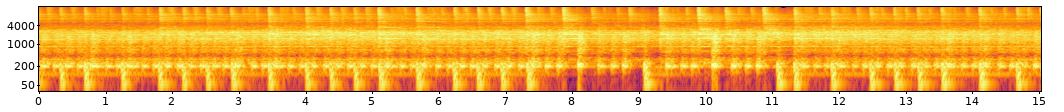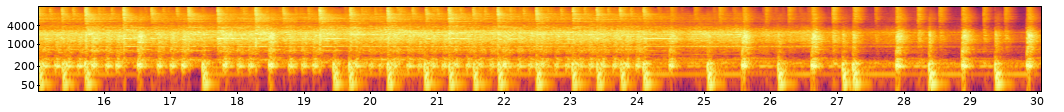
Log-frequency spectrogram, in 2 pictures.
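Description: Acoustic drum kit played with a steady bass-drum beat and cymbals, along with music that includes guitar. About 24 seconds in, the backing thins out and the drum hits stand out, spaced apart.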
